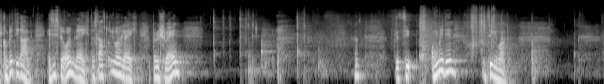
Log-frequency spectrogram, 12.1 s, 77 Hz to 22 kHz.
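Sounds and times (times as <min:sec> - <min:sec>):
handling meat: 0:07.8 - 0:10.2.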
